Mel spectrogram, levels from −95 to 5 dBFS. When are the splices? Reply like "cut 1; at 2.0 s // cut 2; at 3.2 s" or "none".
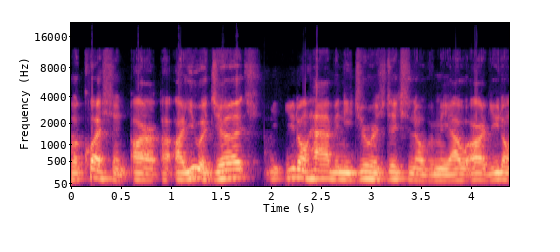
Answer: cut 1; at 2.0 s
